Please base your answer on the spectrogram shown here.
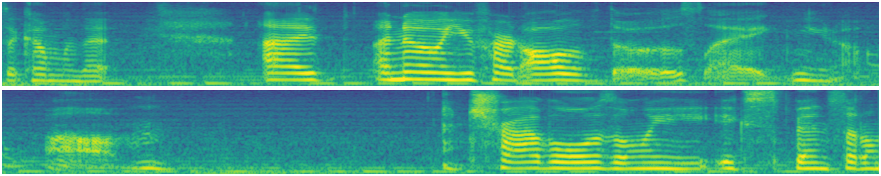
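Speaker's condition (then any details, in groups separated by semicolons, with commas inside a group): No condition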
